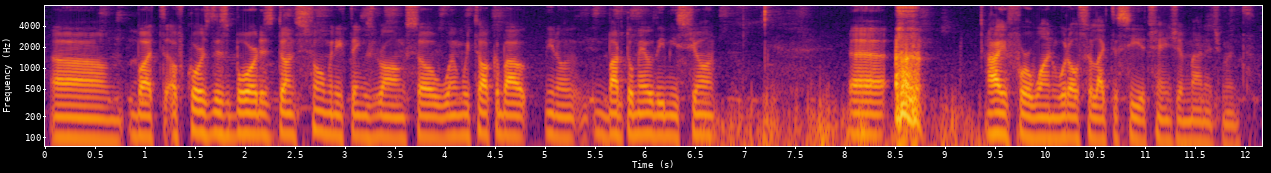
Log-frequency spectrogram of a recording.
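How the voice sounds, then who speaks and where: A man from the Netherlands hosting a casual football live stream, reading viewer comments aloud and rambling with bursts of excitement. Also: lowish voice, unhurried, a little hiss or hum.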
